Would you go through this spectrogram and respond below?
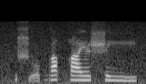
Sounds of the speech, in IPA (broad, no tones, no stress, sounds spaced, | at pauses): ɕ o̰ ɡ ɒ q e ʂ i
